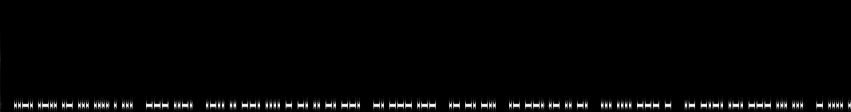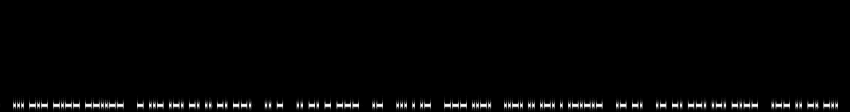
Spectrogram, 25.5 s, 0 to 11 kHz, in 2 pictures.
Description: Morse code, heard as a keyed tone, about 40 wpm, 700 Hz. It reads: FLASHES OF LIGHTNING NOW AND AGAIN SHOT ACROSS THE SKY, TURNING IT INTO A SEA OF FIRE. AN ANGRY WIND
